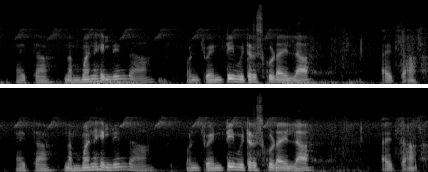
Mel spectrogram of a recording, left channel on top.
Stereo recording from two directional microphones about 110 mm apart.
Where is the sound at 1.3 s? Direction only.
20° left (ahead or behind).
